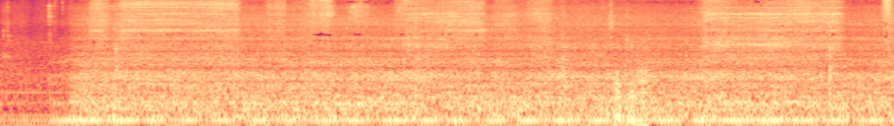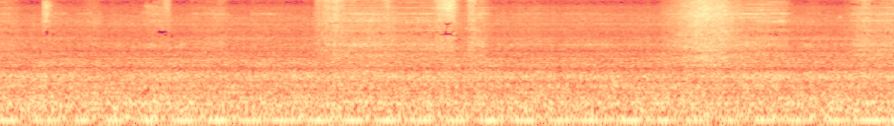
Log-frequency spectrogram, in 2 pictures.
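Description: Hose-fed industrial steam iron pressing wool suit trousers, with a steady machine hum that starts about a second in and several bursts of hissing steam.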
